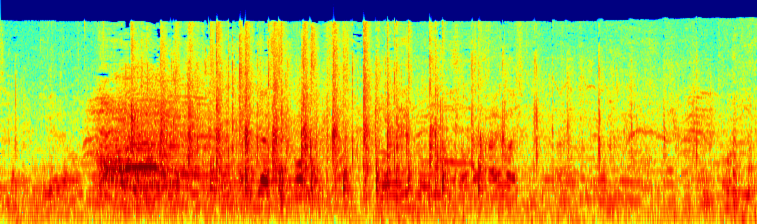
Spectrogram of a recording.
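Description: A small crowd cheers and shouts loudly, then dies down.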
